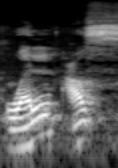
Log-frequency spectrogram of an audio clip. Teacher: Disertai dengan huruf shad yang sukun, dan huruf shad termasuk huruf tebal. Maka angkat pangkal lidah kita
